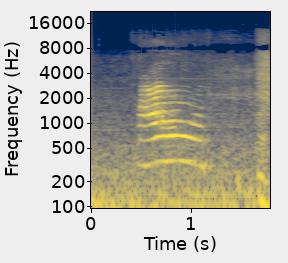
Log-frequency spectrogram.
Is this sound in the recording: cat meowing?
yes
